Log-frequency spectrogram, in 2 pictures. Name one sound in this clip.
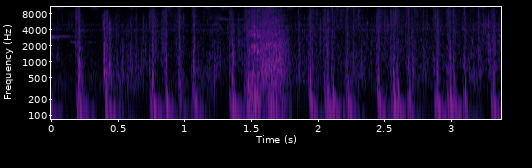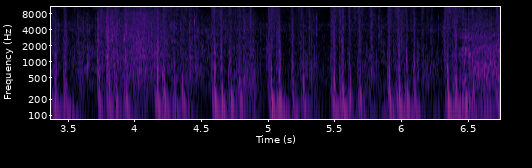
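Horse hooves thud rhythmically on the ground.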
